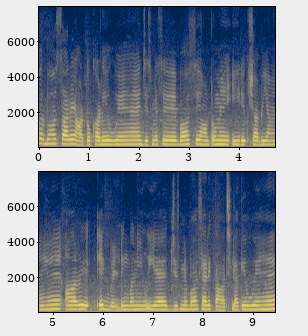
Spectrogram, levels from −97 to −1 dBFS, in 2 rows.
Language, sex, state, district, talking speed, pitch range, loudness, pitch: Hindi, female, Jharkhand, Jamtara, 210 wpm, 220-230 Hz, -15 LUFS, 225 Hz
